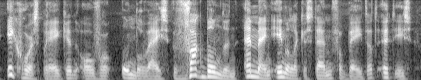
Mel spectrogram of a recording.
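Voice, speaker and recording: A man's voice: medium pitch, lively intonation, moderate pace. Mock-indignant male comedy presenter. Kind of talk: satirical sketch talk.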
